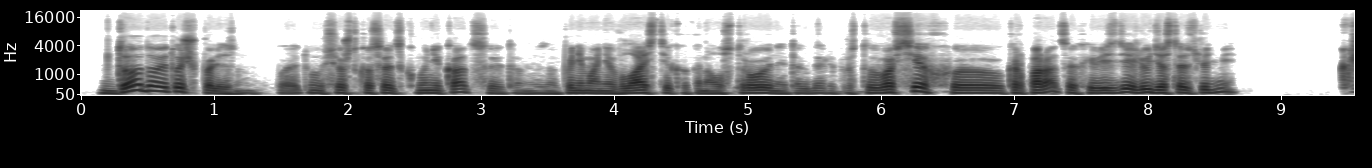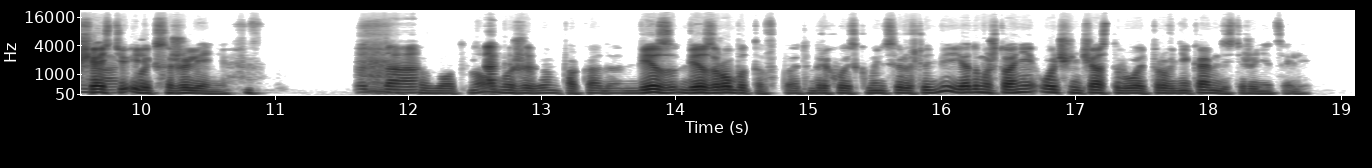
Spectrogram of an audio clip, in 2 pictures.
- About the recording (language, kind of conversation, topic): Russian, unstructured, Что мешает людям достигать своих целей?
- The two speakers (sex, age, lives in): male, 30-34, Romania; male, 45-49, Italy
- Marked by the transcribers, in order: other background noise; chuckle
